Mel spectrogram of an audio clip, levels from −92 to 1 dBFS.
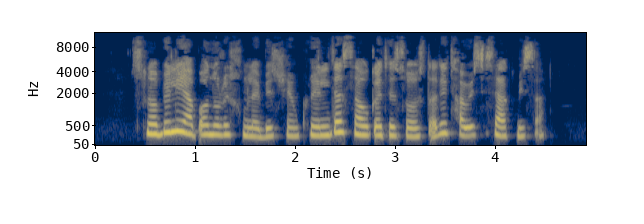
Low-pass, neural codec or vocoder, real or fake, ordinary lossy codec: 10.8 kHz; none; real; MP3, 64 kbps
